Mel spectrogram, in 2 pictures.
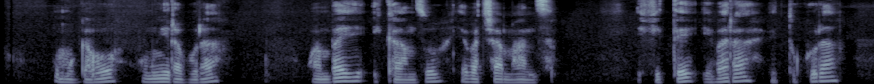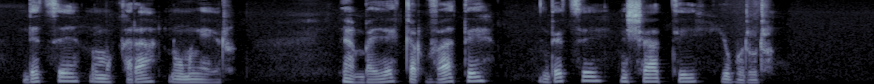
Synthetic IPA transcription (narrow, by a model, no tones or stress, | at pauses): umuɡaβo̞wumŋiːɾaβuɾa | waːmbaje̞ikʰaːnzojaβat͡ʃaːmaːnzḁ | ifitʰe̞iβaɾaɾitukuɾa | nde̞t͡se̞numukʰaɾʔanumŋe̞ːɾo | jaːmbaje̞kaɾuvate̞ | nde̞t͡se̞niʃaːtʰi | juβuɾuɾu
